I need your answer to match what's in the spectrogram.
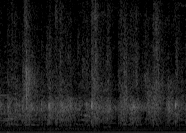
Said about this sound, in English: Let's give him one more hand clap of praise and a shout of victory. Hallelujah.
